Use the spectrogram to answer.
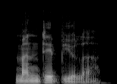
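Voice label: "mandibular", British English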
